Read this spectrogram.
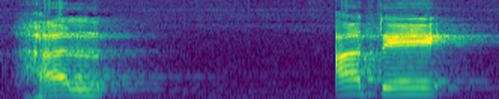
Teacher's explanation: Maka di sini prakteknya hal bertemu dengan ata, lam sakinah bertemu dengan hamzah, maka di sini as-saqt diberhentikan sejenak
